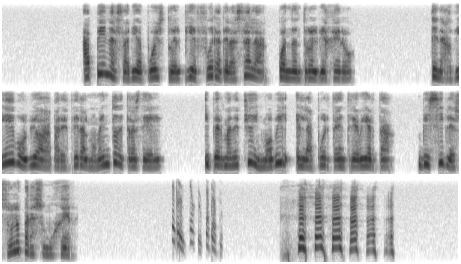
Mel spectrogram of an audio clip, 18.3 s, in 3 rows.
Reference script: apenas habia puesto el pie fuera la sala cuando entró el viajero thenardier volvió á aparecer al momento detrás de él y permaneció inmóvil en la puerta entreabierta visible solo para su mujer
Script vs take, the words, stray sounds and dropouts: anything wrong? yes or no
yes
